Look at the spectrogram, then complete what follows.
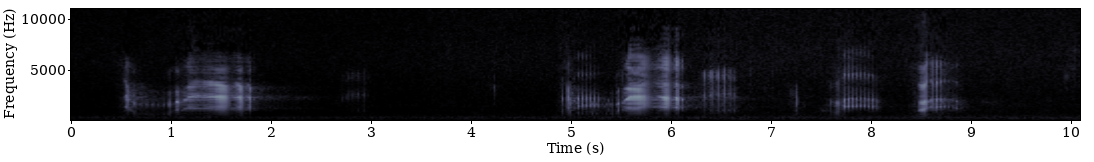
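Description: Rock ptarmigan giving harsh, rasping croaking calls: one call about half a second in, then a longer series of croaks from about five seconds in.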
